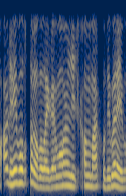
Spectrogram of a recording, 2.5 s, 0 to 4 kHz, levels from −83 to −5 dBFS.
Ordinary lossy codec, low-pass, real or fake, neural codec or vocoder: none; 3.6 kHz; fake; autoencoder, 44.1 kHz, a latent of 192 numbers a frame, MeloTTS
